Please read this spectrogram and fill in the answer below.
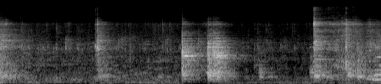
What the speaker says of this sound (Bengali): সাবধানে নাড়তে হবে যেন মাছগুলো না ভেঙে যায়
